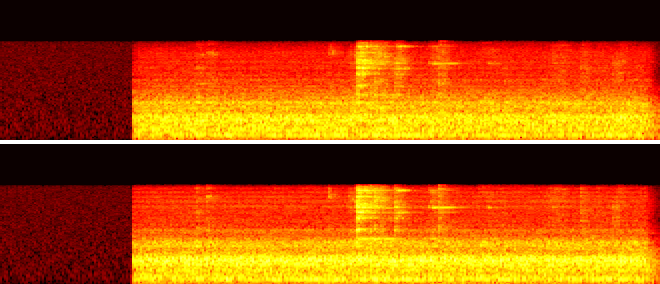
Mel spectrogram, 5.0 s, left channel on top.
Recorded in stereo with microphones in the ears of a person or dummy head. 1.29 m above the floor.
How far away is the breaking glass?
About 3 m.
